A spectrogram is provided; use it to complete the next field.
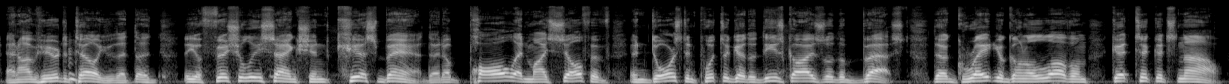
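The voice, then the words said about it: Imitates another person's voice. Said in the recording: “That was a pretty good Gene Simmons impression.”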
